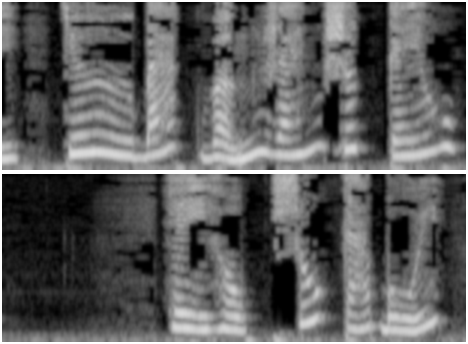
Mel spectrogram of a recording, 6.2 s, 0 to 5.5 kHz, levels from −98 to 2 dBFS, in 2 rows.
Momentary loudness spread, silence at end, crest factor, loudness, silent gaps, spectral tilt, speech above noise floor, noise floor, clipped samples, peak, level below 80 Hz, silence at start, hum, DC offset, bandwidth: 7 LU; 0.1 s; 16 dB; -19 LUFS; none; -5 dB/octave; 28 dB; -48 dBFS; under 0.1%; -6 dBFS; -40 dBFS; 0 s; none; under 0.1%; 5.4 kHz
